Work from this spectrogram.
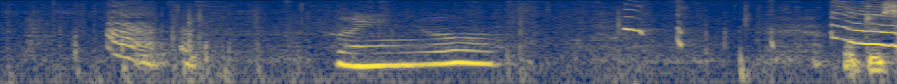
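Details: Young Cavalier King Charles Spaniel puppies in a pen, playful and busy: a steady tonal whine near the middle, drawn-out falling squeals before and after, and a short high yelp, with faint human speech in the background.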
